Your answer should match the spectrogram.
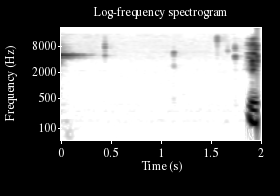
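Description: A short pause in a man's amplified talk: near silence with a few faint small clicks, his speech trailing off at the start and starting again just before the end.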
